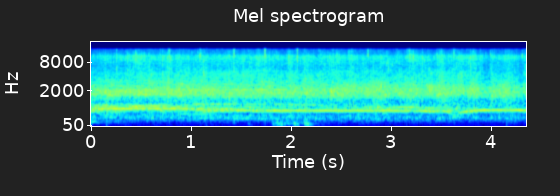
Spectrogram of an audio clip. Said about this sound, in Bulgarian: ръкопляскането ви е болно от коронавирус. Затова пандемията се връща сега, септември месец. Заради пляскане като вашето. Дайте една бустерна доза пляскане, за да ви мине. Come on!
